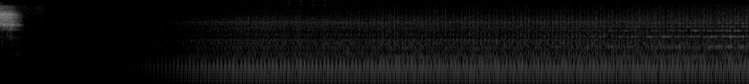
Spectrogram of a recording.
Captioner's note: plane engine running; gentle instrumental music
